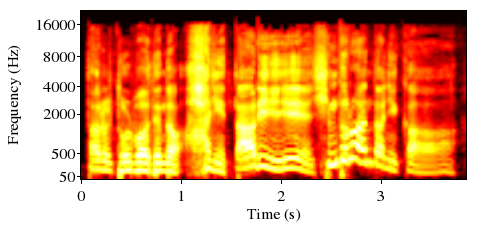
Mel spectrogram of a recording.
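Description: A middle-aged man, a pastor preaching a sermon, telling a humorous personal story and acting out the dialogue with lively shifts of voice. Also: on the high side, moderate pace, gravelly, no echo, clean studio sound. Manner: anecdotal and humorous, acting out dialogue in a wide-ranging voice.

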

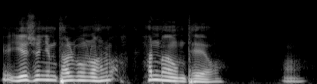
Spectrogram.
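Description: Gravelly, conversational Korean pastor preaching. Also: male voice, high-pitched, animated, normal speed, no room sound, highs cut off. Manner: jokey, conversational preaching with laughs. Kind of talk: sermon.

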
